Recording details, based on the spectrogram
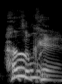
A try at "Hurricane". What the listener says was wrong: It only has 2 syllables. Hurricane.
